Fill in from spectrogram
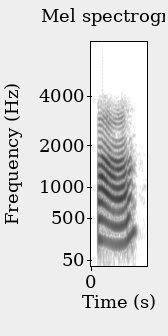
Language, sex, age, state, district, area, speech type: Sindhi, female, 30-45, Rajasthan, Ajmer, urban, conversation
